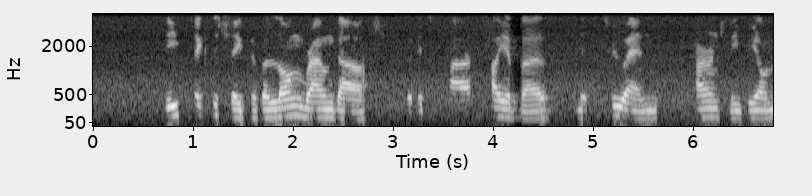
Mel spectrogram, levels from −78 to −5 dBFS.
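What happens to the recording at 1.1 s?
At 1.1 s you're right in the middle of speech suppressed in double talk, which runs from about 0.7 to 1.81 s. The talker's speech dips by as much as about 20 dB for roughly a second in total. It sounds like the line briefly ducks out. The likely cause is that both sides were talking at once, so the echo canceller couldn't tell its own talker from the loudspeaker echo and turned everything down together.

Underneath that, there's the other side's voice leaking through, present from start to finish, including at 1.1 s. It sits at about 25 dB below the main speech, so it comes across as a faint second voice in the background. That's likely a loudspeaker feeding back into the microphone, with the echo canceller not removing all of it. All of this is heard through a narrowband call path that has nothing above 4 kHz.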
